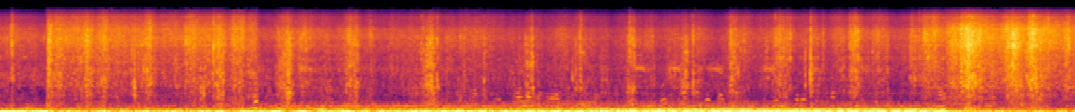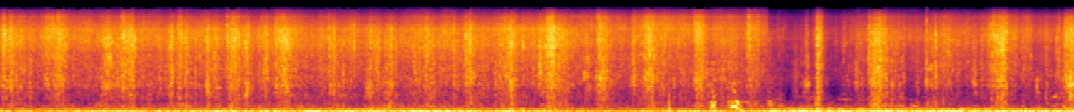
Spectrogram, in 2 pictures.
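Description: Dry, ripe wheat stalks crackling and rustling as they are cut and gathered by hand, a dense run of short crunching strokes, busiest in the second half.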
